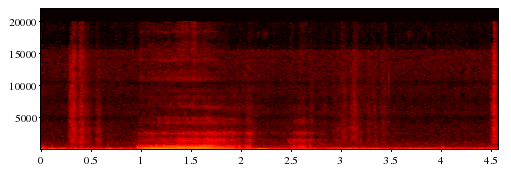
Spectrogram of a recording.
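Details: Bulldog asleep, tired after a long day, snoring: a loud, buzzing, rattling snore on the in-breath followed by quieter breathing in a small room.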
